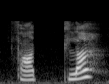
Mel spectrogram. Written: falla

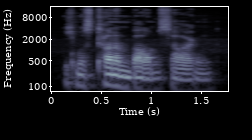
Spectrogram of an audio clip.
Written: tannenbaum

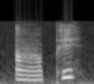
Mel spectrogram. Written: api

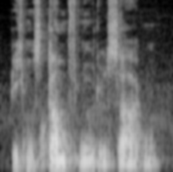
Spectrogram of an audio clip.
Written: dampfnudel

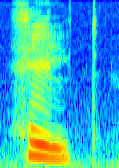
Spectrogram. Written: huld

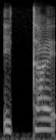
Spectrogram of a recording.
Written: ittai

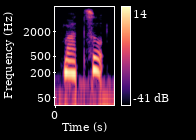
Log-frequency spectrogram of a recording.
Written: matsu

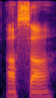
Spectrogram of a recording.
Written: asa

